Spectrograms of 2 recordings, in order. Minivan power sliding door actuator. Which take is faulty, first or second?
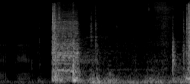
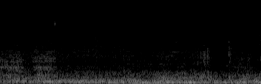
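first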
